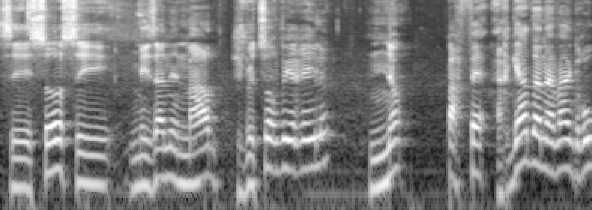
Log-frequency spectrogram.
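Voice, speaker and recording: With a Quebec accent, a man talks at a fairly slow pace in a high pitch, his intonation lively. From Labrador, Canada. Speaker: hunting dog breeder. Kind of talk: casual interview.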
